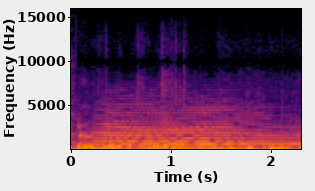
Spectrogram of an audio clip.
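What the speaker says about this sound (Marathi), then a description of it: "हॉर्न ऐकू येत असेल तुम्हाला" A train horn at a railway station in Beed sounds in a sustained, steady blare over the rumble of rail traffic, continuing throughout at moderate loudness.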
